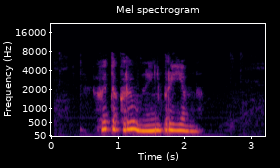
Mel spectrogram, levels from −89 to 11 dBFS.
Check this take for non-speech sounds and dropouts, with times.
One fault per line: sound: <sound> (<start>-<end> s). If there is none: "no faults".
no faults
